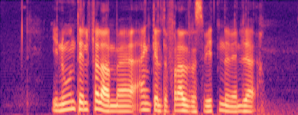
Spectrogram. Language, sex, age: Norwegian, male, 21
